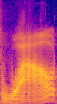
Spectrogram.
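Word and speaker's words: Waw: The next one is Wow, transliterated with a W. And sometimes it's translated with a V for modern Hebrew pronunciation and modern Hebrew Hebraists. And so the sound is like in wow, or in modern Hebrew it has the sound of a V like in vat.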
